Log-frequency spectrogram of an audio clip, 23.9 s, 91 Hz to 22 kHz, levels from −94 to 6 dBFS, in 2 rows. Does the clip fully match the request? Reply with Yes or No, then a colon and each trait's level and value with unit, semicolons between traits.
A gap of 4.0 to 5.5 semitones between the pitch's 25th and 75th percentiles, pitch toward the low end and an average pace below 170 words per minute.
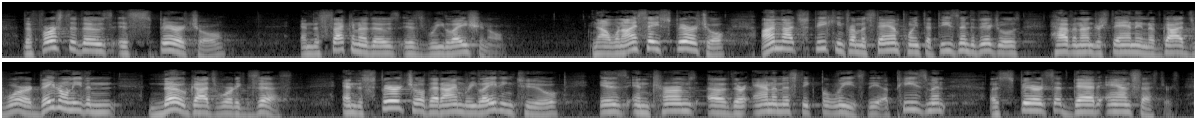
No: average, 5.0 semitones; medium, 165 Hz; average, 155 wpm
